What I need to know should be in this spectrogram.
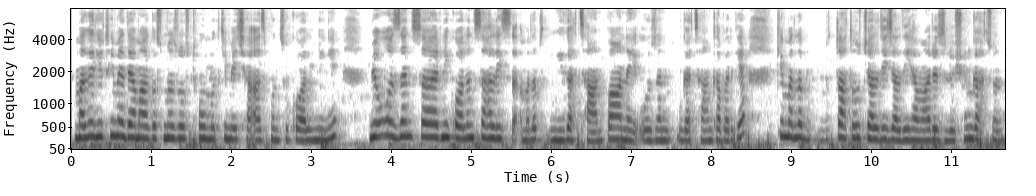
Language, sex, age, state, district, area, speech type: Kashmiri, female, 30-45, Jammu and Kashmir, Srinagar, urban, spontaneous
